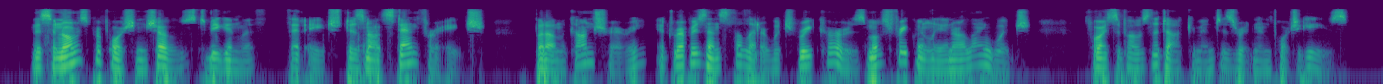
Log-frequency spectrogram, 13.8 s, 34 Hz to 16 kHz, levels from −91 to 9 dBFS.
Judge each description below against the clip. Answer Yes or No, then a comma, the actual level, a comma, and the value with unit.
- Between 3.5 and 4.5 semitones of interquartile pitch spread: No, average, 5.2 semitones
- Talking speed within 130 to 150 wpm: No, average, 170 wpm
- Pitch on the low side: Yes, low, 110 Hz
